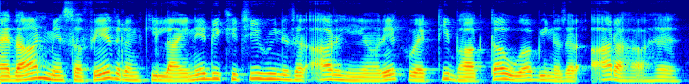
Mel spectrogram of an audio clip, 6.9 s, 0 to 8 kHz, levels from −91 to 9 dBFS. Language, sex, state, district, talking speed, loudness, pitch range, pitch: Hindi, male, Jharkhand, Ranchi, 200 wpm, -18 LUFS, 130-175 Hz, 145 Hz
